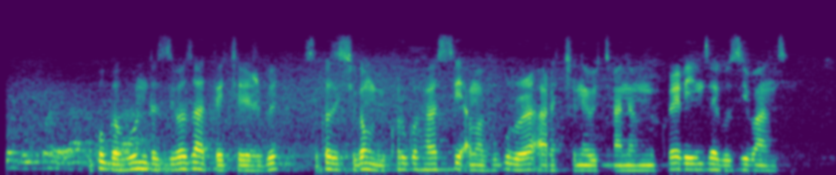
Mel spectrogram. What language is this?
Kinyarwanda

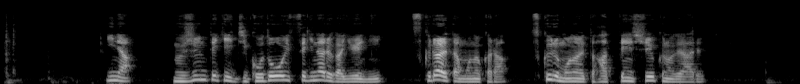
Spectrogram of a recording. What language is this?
Japanese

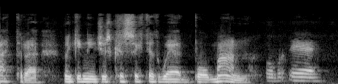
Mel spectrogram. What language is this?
Welsh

